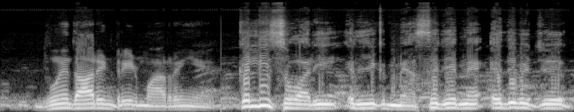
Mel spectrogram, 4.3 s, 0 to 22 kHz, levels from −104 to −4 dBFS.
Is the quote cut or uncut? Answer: cut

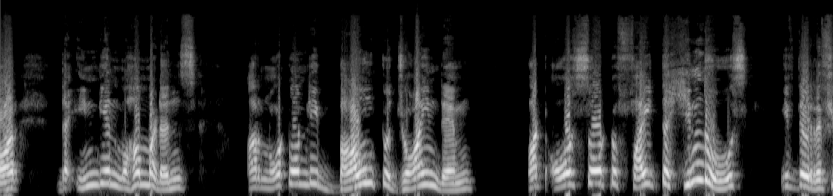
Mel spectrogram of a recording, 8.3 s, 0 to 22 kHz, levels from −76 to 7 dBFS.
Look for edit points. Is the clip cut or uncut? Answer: uncut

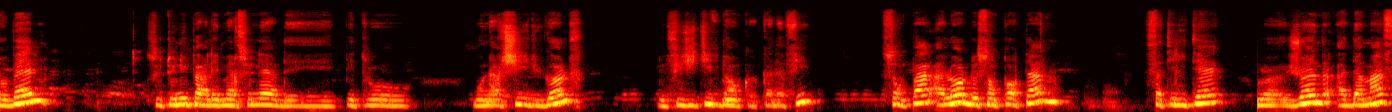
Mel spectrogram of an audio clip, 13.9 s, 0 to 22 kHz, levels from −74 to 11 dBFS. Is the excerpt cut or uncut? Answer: cut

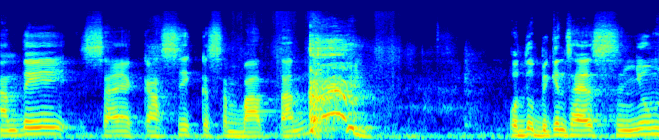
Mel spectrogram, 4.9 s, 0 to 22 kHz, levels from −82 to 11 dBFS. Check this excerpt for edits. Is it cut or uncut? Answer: uncut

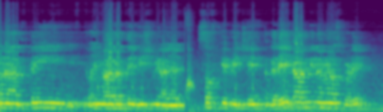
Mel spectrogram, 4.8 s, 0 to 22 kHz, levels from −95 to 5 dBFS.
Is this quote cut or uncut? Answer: cut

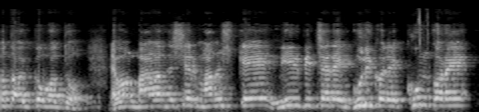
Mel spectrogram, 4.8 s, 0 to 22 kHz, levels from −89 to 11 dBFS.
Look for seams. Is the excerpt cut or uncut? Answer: uncut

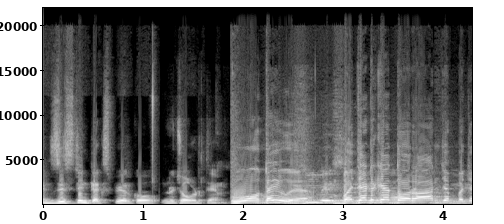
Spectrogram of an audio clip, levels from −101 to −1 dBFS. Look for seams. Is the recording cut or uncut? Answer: uncut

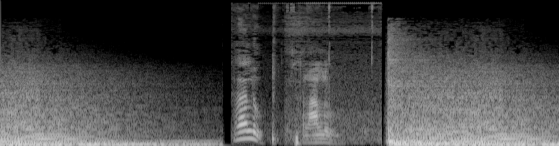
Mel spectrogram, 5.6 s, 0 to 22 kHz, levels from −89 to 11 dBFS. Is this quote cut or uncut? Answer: uncut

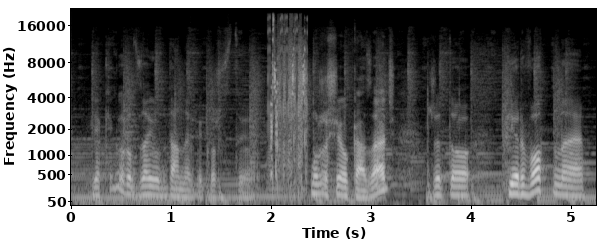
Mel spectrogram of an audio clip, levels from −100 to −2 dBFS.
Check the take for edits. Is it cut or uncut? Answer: cut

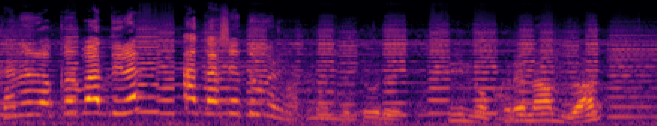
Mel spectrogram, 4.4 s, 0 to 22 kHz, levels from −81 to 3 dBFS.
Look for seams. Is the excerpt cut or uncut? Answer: uncut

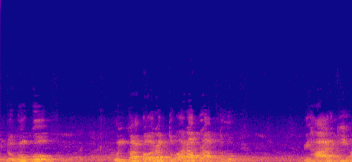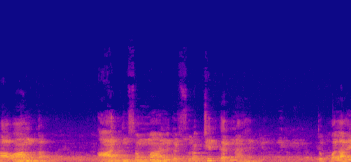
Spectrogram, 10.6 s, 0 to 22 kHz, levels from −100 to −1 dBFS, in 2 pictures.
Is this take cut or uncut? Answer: uncut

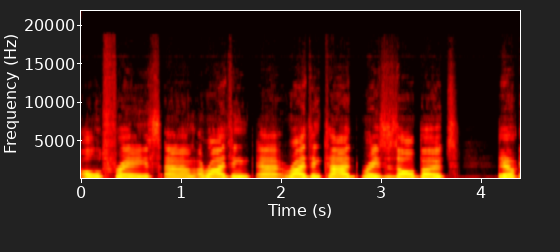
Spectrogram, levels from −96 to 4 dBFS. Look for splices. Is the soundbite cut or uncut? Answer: uncut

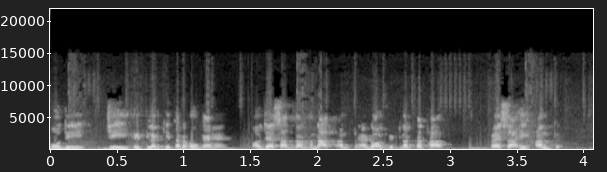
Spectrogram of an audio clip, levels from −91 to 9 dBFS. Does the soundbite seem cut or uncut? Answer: uncut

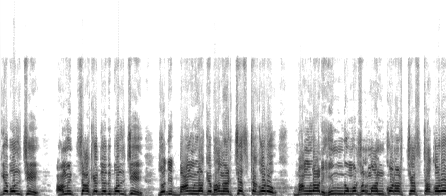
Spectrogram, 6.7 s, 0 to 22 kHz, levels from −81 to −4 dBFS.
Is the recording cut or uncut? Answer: uncut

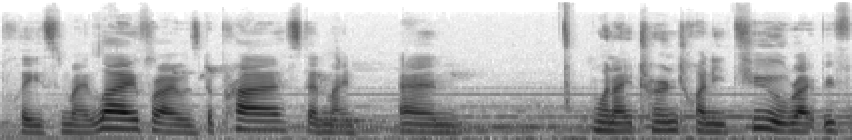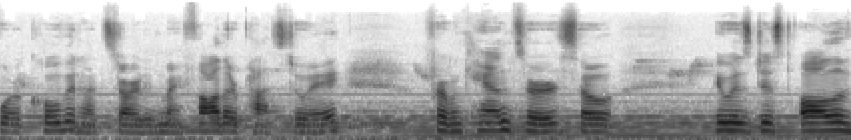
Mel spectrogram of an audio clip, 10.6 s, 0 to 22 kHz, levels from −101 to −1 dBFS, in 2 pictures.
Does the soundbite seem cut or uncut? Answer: uncut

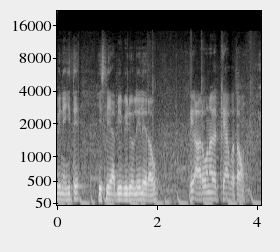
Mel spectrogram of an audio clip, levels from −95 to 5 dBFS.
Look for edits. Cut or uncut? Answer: cut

